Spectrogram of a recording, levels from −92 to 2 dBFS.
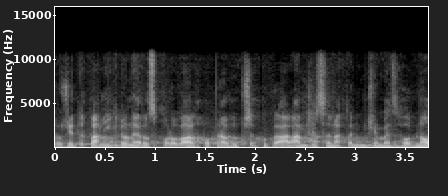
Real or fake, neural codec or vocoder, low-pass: fake; codec, 24 kHz, 1.5 kbps, HILCodec; 10.8 kHz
